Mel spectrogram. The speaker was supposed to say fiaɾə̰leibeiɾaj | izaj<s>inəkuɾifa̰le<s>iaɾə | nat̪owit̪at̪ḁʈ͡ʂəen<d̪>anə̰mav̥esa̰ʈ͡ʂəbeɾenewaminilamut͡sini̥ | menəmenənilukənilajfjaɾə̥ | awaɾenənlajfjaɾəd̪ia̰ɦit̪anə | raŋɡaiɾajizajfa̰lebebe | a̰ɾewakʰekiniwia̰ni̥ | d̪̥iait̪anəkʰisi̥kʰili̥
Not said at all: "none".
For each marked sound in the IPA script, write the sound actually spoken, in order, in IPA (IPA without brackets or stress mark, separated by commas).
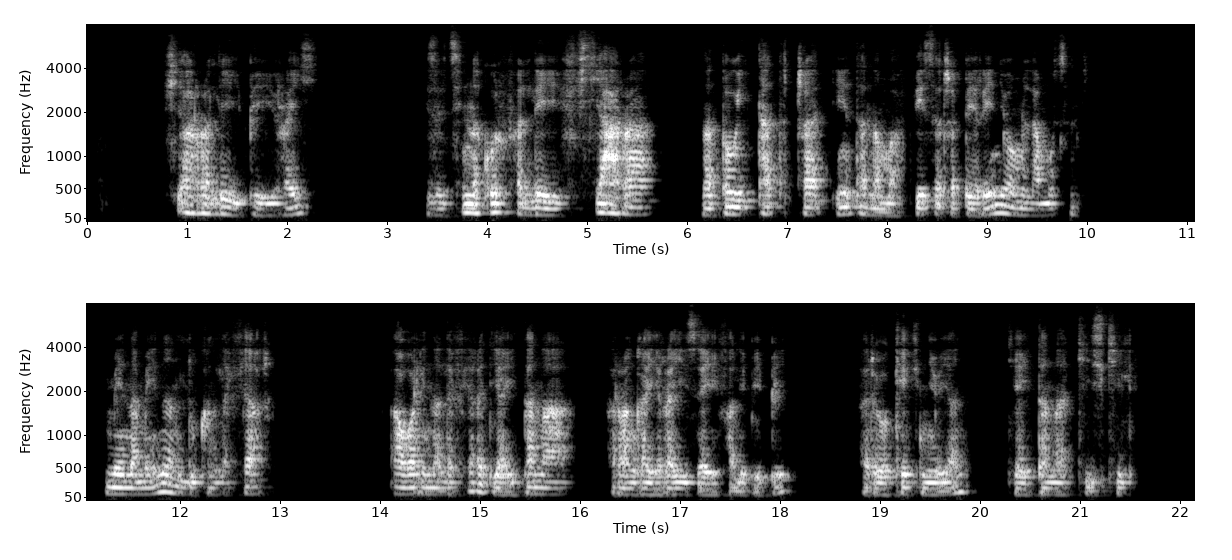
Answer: t͡s, f, t̪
